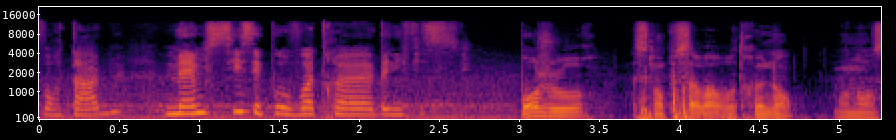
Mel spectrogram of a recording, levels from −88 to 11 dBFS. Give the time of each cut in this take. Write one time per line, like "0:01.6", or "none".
0:03.6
